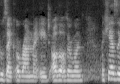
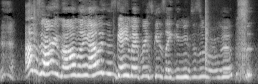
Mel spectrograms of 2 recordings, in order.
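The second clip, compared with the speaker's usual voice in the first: mock pleading; 9 semitones higher, 9 dB louder, slower than usual. Pleading apology to mom.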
